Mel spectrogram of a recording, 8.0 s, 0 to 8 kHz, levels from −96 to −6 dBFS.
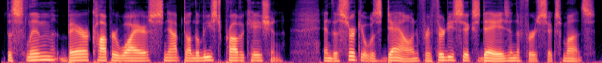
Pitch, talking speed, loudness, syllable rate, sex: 130 Hz, 180 wpm, -20 LUFS, 4.3 syllables/s, male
